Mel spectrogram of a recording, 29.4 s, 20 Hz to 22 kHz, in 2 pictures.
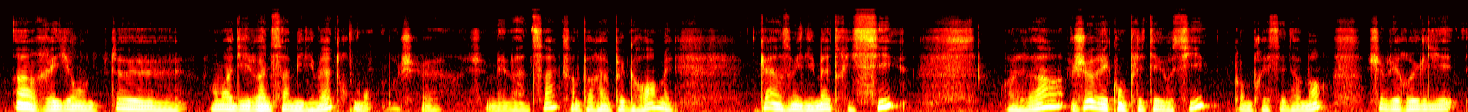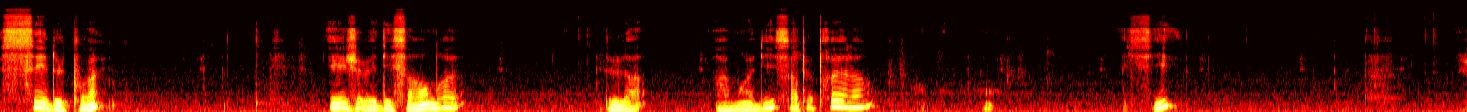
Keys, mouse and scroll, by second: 1.3 click, 2.9 KP_2, 3.1 KP_5, 3.5 KP_Enter, 5.5 click, 7.5 KP_1, 7.6 KP_5, 7.9 Return, 9.6-10.0 scroll up 1, 10.7 scroll down 1, 13.0 click, 14.7 click, 16.6 click, 17.3 right click, 17.8 typing, 20.5 click, 24.2 click, 25.8 click, 27.9 click.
